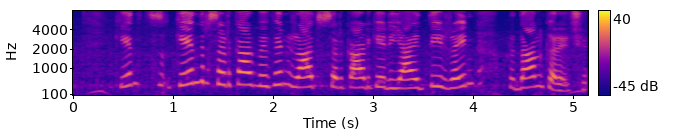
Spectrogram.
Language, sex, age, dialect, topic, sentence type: Maithili, male, 36-40, Eastern / Thethi, banking, statement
